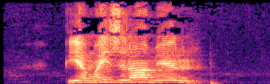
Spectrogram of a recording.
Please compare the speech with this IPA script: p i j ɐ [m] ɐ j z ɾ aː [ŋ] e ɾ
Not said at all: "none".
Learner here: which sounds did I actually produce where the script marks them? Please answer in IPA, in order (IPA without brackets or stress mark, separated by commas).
m, m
